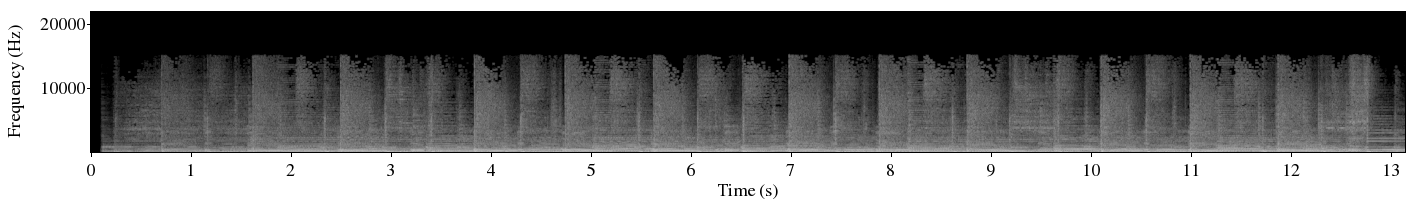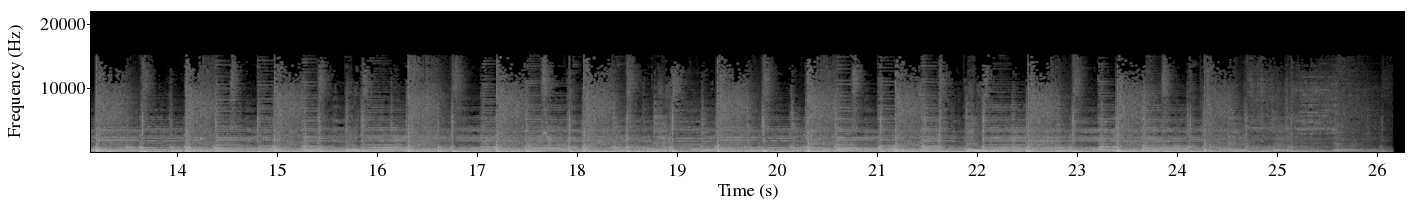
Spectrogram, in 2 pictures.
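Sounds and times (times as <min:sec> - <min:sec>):
guitar ringtone: 0:00.1 - 0:26.2.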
